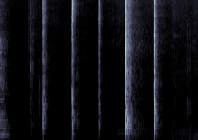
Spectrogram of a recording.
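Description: Five slow hand claps, about three a second, the fourth the loudest.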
